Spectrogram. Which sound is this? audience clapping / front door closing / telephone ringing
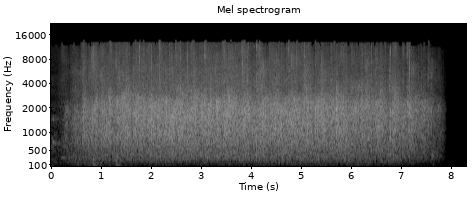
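audience clapping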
